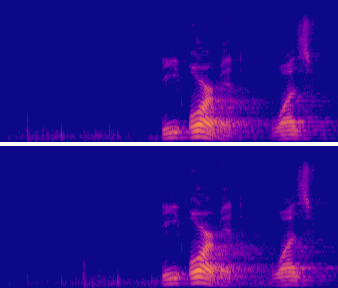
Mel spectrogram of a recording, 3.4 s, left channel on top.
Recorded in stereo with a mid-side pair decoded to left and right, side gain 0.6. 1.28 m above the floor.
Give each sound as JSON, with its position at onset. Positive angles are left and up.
{"t": 1.6, "sound": "a man speaking", "azimuth_deg": 0, "distance_m": 0.7}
